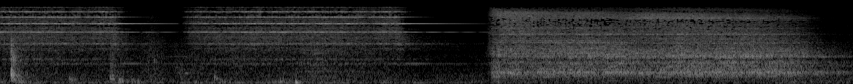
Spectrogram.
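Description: An electric theater bell rings insistently as the third bell signal, in three long bursts separated by brief pauses, a bright metallic rattle with no voices present.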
